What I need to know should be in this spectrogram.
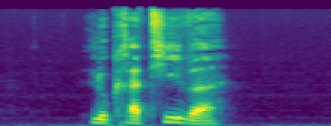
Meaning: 1. comparative degree of lukrativ 2. inflection of lukrativ: strong/mixed nominative masculine singular 3. inflection of lukrativ: strong genitive/dative feminine singular
- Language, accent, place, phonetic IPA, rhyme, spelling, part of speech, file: German, Germany, Berlin, [lukʁaˈtiːvɐ], -iːvɐ, lukrativer, adjective, De-lukrativer.ogg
